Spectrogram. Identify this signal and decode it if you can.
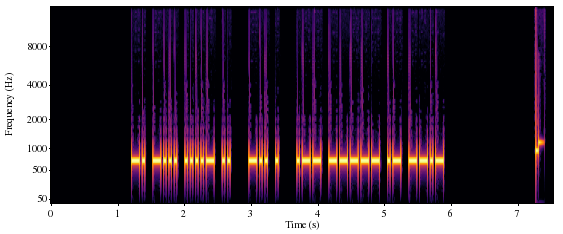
Morse code, heard as a keyed tone, about 32 wpm, 700 Hz. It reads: NB4I DE W0AQ
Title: USA Callsign DE Callsign - 4 Characters - 30wpm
